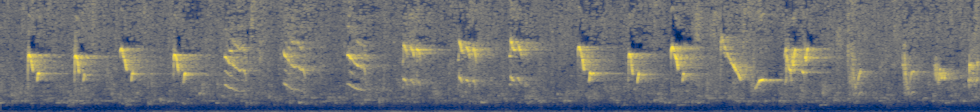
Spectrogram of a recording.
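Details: Parva-type Javan bush lark singing strongly with a clean tone: repeated high, piercing notes sweeping downward, mostly paired or in quick runs, with one longer descending slur near the end and a quiet low rumble beneath.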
